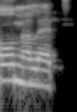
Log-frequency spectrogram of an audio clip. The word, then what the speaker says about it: omelette: porque la T en ese caso suena bastante suave. Entonces no es omelette, sino omelette.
